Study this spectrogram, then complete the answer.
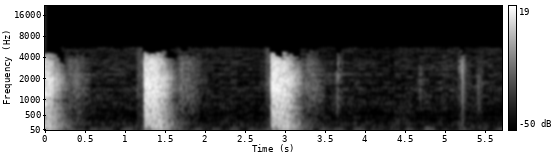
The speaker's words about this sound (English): Well, I have no choice but to fire a signal.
